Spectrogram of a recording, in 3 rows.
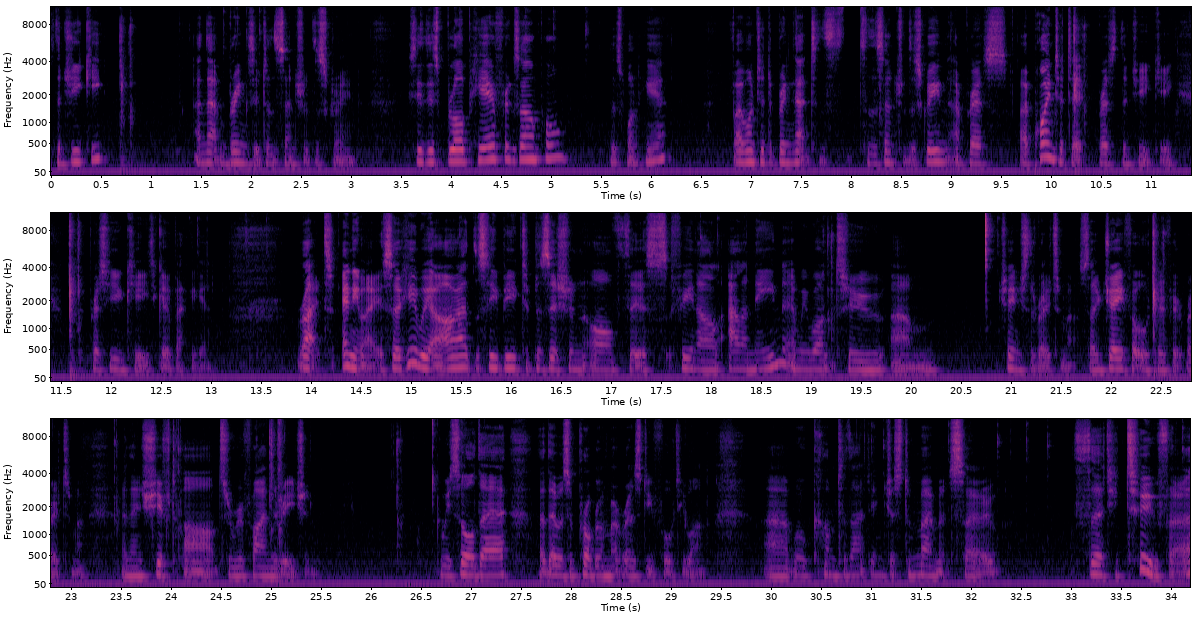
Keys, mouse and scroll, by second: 0.6 g, 1.7-3.8 drag, 4.0 click, 5.0 click, 10.2 g, 11.6 u, 12.8-14.6 drag, 14.7 click, 15.4 click, 16.4-17.6 drag, 18.0-19.3 drag, 18.0-19.3 right drag, 20.8-21.9 drag, 22.4 Return, 23.9 shift+r, 25.0 Return, 31.0 click, 31.7 click, 32.6 click, 33.8 click.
